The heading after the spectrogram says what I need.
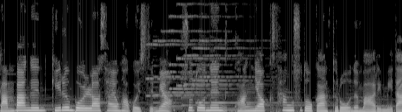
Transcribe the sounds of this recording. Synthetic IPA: nambaŋɯnkiɾɯmboɭːʌsʰajoŋɦaɡois͈ɯmjʌsʰudonɯnkwaŋɲʌk̚sʰaŋsʰudoɡatɯɾʌonɯnmaɾimɲida

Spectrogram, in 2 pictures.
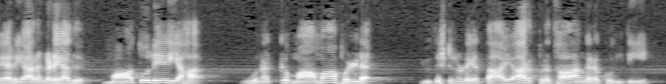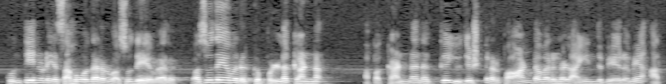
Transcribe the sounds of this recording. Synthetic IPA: eːɾɐjaːɾɯŋkɪɽɐjaːðɯmaːt̪ɯleːjɐɦɐ | ʊnɐkːɯmaːmaːpɪɭːɐ | jʊðɪʂʈɾɐnɯɽɐjɐt̪aːjaːɾpɪɾɐt̪ʰaːŋɡɐɾɐkʊnt̪i | kʊnt̪ijɪnɯɽɐjɐsɐɦoːðɐɾɐɾʋɐsʊðeːʋɐɾʋɐsʊðeːʋɐɾɯkːɯpːɪɭːɐkɐɳːɐn | ɐpːɐkɐɳːɐnɯkːɯjʊðɪʂʈɾɐɾpaːɳɖɐʋɐɾɣɐɭɐɪnd̪ɯpeːɾɯmeːʔɐ

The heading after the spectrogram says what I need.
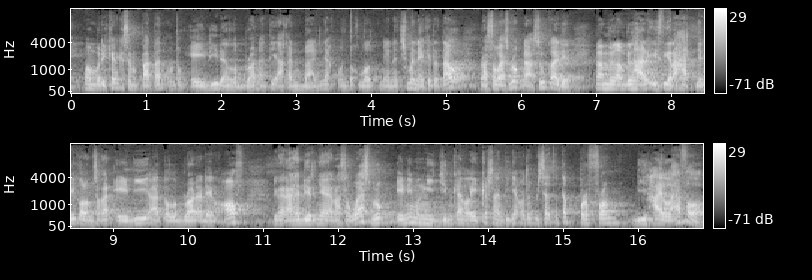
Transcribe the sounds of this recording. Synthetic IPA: məmbəɾikankəsəmpat̪anunt̪ʊk̚edidanləbɾoanːant̪iakanbaɲak̚unt̪ʊk̚lot̪̚mɛnat͡ʃmənjakit̪at̪au | rasawɛst̪bɾʊk̚ŋɡaʔsukadɛ | ŋambɪlŋambɪlɦaɾiːst̪iɾaɦat̪̚d͡ʒadikalomisalkanediat̪awləbɾɔanadajaŋɔf | dəŋanaɦadirɲaɾasawɛst̪̚bɾʊkiniməŋid͡ʒɪnkanlekərsnant̪iɲaunt̪ʊk̚bisat̪ət̪əpːərfɔrm | dihajlɛvəl

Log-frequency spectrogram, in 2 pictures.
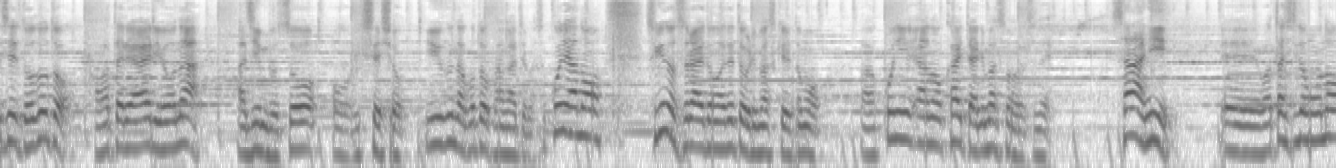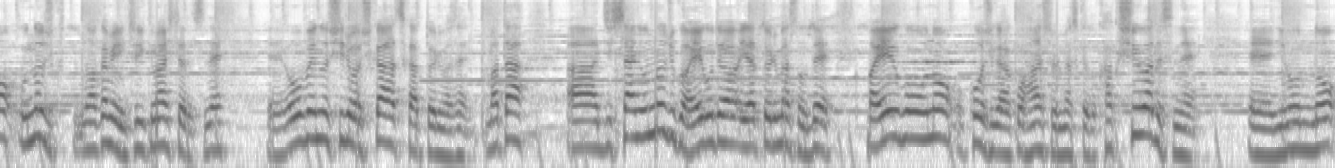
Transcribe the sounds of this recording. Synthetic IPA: ɕied̪o̞d̪o̞t̪o̞̰ | βat̪aɾʲiae̞ɾɯ̟jo̞ːna | d͡ʑĩmbɯ̟t͡sɨo̞ikse̞ːɕio̞ːt̪jɯ̟ːɸɯ̟ːnako̞t̪̬oːkãŋɡae̞t̪eɾimaskokoɲ̟iano̞ | t͡sɨɡʲinosɨɾaid̪o̞ɡad̪e̞t̪̬e̞o̞ɾʲimasɨ̥ke̞ɾe̞d̪o̞mo̞ | koko̞ɲ̟iano̞kait̪e̞aɾʲimasɨmod̪e̞sɨne̞ | saɾaɲ̟i | βat̪aɕ̬id̪o̞mo̞no̞ɯ̟̃nːo̞ːʑɨkɯ̥noakamʲieɲ̟it͡sɨik̬ʲimaɕit̪e̞ad̪e̞sɨne̞ | o̞ːbẽ̞nːo̞ɕiɾʲo̞ːɕi̥kat͡sɨ̥kat̪ːe̞o̞ɾʲimas̬ẽ̞ŋmat̪a | d͡ʑisːainoɯ̃nːo̞ːʑɨk̬ɯ̟βae̞ːɡo̞d̪e̞βajat̪ːe̞o̞ɾʲimasɨno̞d̪e̞ | mae̞ːɡo̞no̞ko̞ːɕ̬iɡako̞ːɦanaɕi̥t̪oɾʲimasɨ̥keeokakɯ̟̥ɕɨːβad̪e̞sɨne̞ | ɲ̟ihõ̞nːo̞

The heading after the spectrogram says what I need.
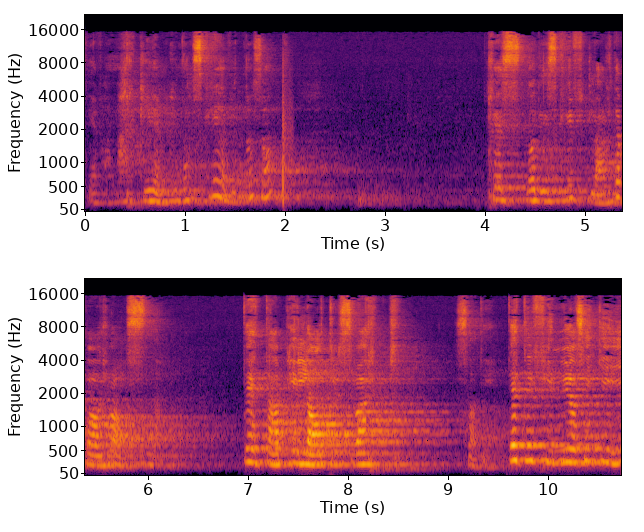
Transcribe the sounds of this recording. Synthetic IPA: d̪̥ɛʋɑɾmæɾkəlɪəlkʰʉnəhɑskɾeːʋət̪nuːsɔnt̪ | pʰɾɛst̪nəd̪ɪskɾɪft̪læɾd̪əʋɑɾɑːsənə | d̪̥ɛt̪ːəæɾpʰɪlɑːt̪ʊsʋæɾʈ | sɑːd̪ɪd̪̥ɛt̪ːəfɪnːəɾɪɔsɪkːəɪ

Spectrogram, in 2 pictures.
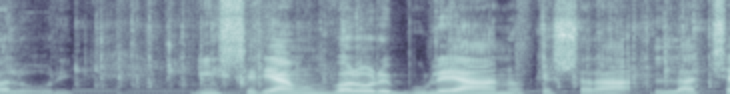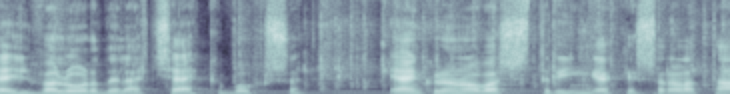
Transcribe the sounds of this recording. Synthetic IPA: aloːɾi | inseɾjaːmouɱvaloːɾebuleaːnokesaɾalat͡ʃɛilvaloːɾed̪elat͡ʃɛkbɔks | ḛaŋkeunanɔːvast̪ɾiŋɡakesaɾalat̪a

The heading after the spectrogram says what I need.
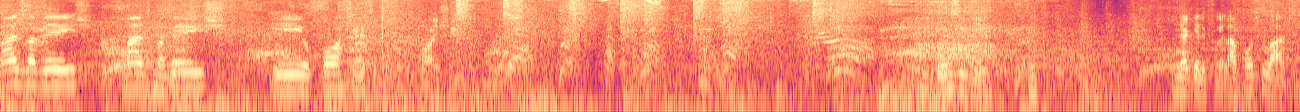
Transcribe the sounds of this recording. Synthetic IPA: majzũmɐvejʃ | majzũmɐvejʃɪʊfɔɾt͡ʃɪvesipũpo̰kfɔ̰ʒi | ẽkõziɡḭ | d̪akɪelɪfo̰jlʔa̰pɾowt̪ɾʊla̰d̪ʊ

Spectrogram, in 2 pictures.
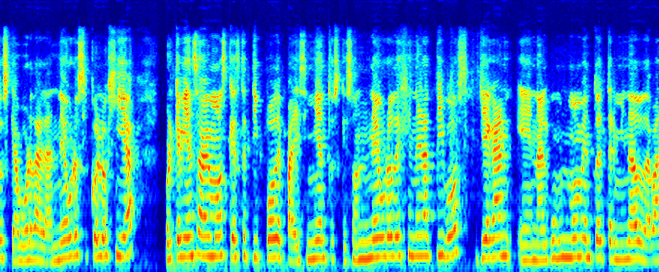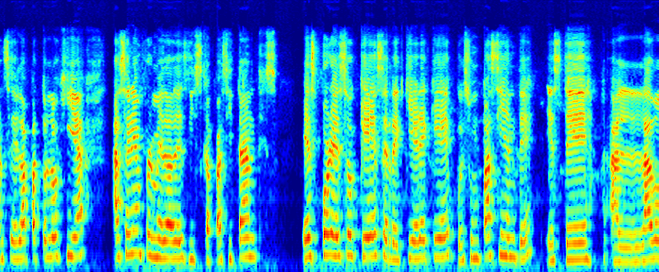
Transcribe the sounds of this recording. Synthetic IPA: oskeaβ̞o̞ɾðalane̞wɾosi̥ko̞lo̞xia | po̞ɾke̞βje̞ns̬aβ̞e̞mo̞skeest̪e̞t̪ipo̞ðe̞paðe̞simje̞nt̪o̞skeso̞nːe̞wɾo̞ð̞e̞xe̞ne̞ɾat̪iβo̞zʝe̞ɣanenalɣunmõ̞mẽnt̪o̞ð̞et̪e̞ɾmĩnaðo̞ðaβanse̞ð̞e̞lapat̪o̞lo̞xia | ase̞ɾe̞ɱfe̞ɾme̞ðaðe̞zðiskapasit̪ant̪es | e̞spo̞ɾe̞so̞ke̞se̞re̞kje̞ɾe̞ke̞pwe̞sumpasje̞nt̪e̞ː | st̪e̞a̰lːaðo

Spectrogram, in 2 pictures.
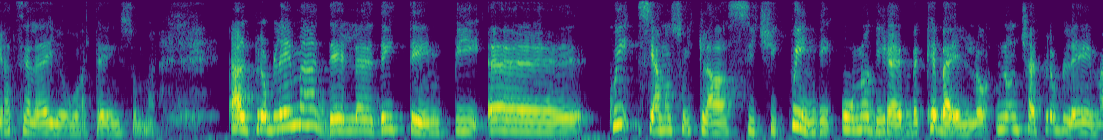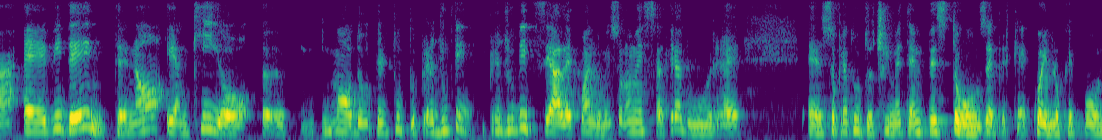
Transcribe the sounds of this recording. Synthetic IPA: ɡɾat̪sːjealɛjoa̰t̪ːeinso̰mːa | a̰lpɾoblɛːmad̪eld̪ejt̪ɛmpi | kwisjaːmosuiklasːit͡ʃikwind̪iuːnod̪iɾɛbːekebɛlːonont͡ʃɛpːɾoblɛːmaɛːvid̪ɛnt̪enɔeaŋkʰiːo | imːɔːd̪od̪elt̪ut̪ːopɾed͡ʒuipɾed͡ʒud̪it̪sːjaːlekwand̪omisoːnomesːaat̪ːɾad̪uːrːe | sopɾat̪ːut̪ːot͡ʃimet̪empest̪oːzeperk̟ekːwelːokepːɔ

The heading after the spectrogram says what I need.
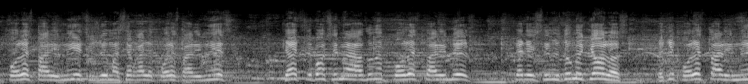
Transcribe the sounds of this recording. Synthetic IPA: po̞le̞spɐɾimiest̪izoimɐsevɣalepo̞lespɐɾimies | ceet͡silipo̞nsimeɾɐɐðumepo̞lespɐɾimies | cet̪esθimiθumeceo̞lɐs | ecipo̞le̞spɐɾimi

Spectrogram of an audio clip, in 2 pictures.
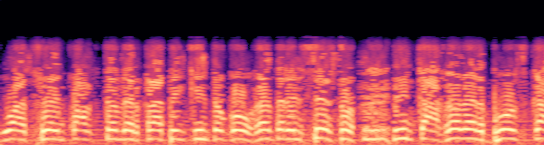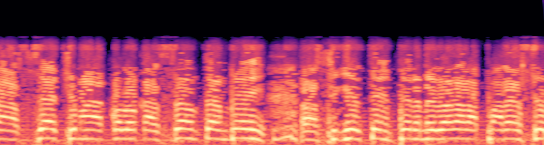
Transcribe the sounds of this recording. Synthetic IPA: ɐsuẽj̃kwaɾt̪ʊ̥t̪ɐ̃nd̪eɾklɛpẽj̃kĩnt̪ʊɡowʁɐ̃nd̪eɾẽj̃sest̪ʊẽkaʁɐleɾbuskɐːsɛt͡ʃ̪imɐkolokasɐ̃w̃t̪ɐ̃mbẽj̃ɐsiɡĩd̪t̪ẽnt̪ẽɾɐmeʎɔɾaɾapaɾɛsɪ

